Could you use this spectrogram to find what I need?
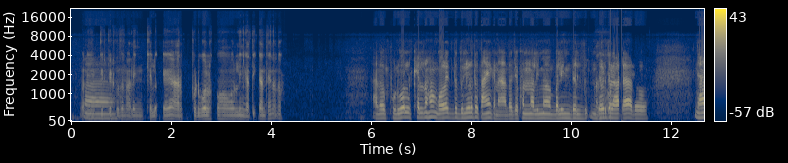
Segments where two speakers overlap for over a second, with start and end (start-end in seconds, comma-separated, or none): none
